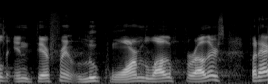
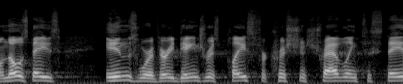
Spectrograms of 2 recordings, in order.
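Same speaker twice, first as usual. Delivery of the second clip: usual speaking voice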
